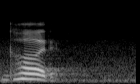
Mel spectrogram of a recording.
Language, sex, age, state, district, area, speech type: Goan Konkani, female, 18-30, Goa, Tiswadi, rural, read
